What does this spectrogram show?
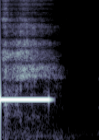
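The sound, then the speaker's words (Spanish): A single sustained electronic beep, a steady pure tone lasting about half a second, loud and clear with a faint buzzy edge, then abrupt silence. “perdón, perdón, es que he escuchado un pitido.”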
